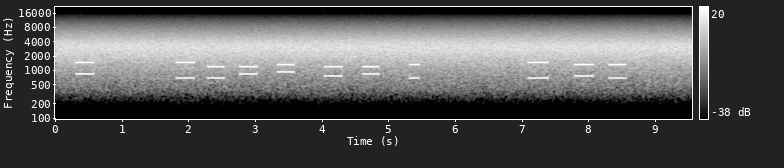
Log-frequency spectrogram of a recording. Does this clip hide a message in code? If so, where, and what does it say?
Yes: DTMF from 0.3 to 8.6 s, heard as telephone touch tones, dialled by hand, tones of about 260 ms, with radio hiss. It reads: 9 3170472 352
